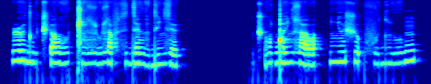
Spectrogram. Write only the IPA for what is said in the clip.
ɭ ɯ d ŋ ə̤ t͡ʃʼ ə lˠ o̤ ǁ a̤ ɮ o̤ ɮ a f s ɨ d ɛ ð a̤ d ɨ ʎ z ɘ | t͡ʃʼ o̤ lˠ ŋ͡ǃ ɘ ʎ ɮ a lˠ | ʎ ɯ ʃ o ʔ f o̤ d ʎ o̤ ŋ

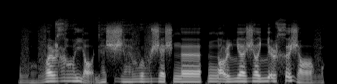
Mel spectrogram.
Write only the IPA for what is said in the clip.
v ɔ̤˩ v ʌ˥ ɭ ɣ ɑ̤˥ j ɑ̰˩ ɡ æ̤˥ ʃ ʒ æ̤˥ v ʊ˥ v ʒ ɛ˥ ʃ ŋ ɜ˥ | ŋ ɑ̰˥ ɭ ʎ ɜ˥ ʒ ʌ˥ ʎ ə̰˥ ɭ x ə̰˥ ʒ ɑ˩ v

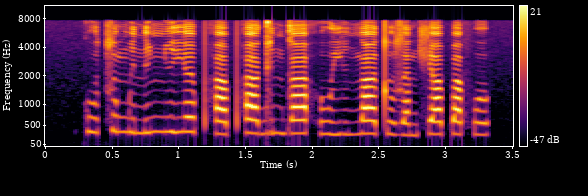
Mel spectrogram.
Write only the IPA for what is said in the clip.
k u˨ t͡s ʊ˦ m i˨ n i˦ ɲ i˦ j ɛ˦ pʰ a˨ pʰ a˦ ɡ i˦ n ɡ aː˦ h uː˨ j i˨ ŋ aː˦ t u˨ z a˨ n ʃ aː˦ p a˦ f ʊ˦

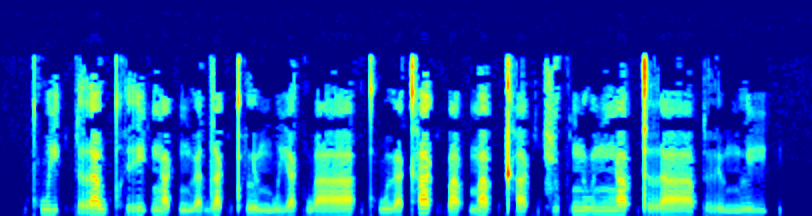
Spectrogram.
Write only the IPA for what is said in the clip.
kʰ w i˦˥ t̚ p r a˥˩ w kʰ r i˦˥ ʔ ŋ a˨˩ k̚ ŋ ɯ˩˦ a̯ d a˦˥ k̚ pʰ l ɯ˨˩ ŋ w i˧ a̯ k w aː˦˥ | kʰ w ɯ˩˦ a̯ kʰ a˥˩ k̚ p a˨˩ p̚ m a˥˩ p̚ kʰ a˨˩ k̚ t͡ɕ u˦˥ k̚ n u˦˥ n ŋ a˦˥ p̚ t r aː˨˩ p r ɯ˩˦ ŋ l i˦˥ ʔ

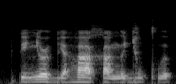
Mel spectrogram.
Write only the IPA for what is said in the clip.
pʲ a ɲ ə˞ bʲ a ɦ a x a ŋ ə ɟ u kʷʼ ə

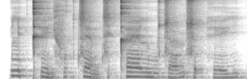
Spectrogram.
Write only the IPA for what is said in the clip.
l ɪ˧ k̚ t̪ʰ e˨˩ j f ʊ˨˥ k̚ t͡s ɛː˨˩ m t͡s ɪ˨ k̚ t̪ʰ ɛː˧ l uː˨ t͡s œː˨˥ ŋ s ɵ˨ t̚ h e˨˧ j

